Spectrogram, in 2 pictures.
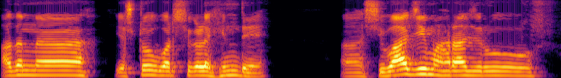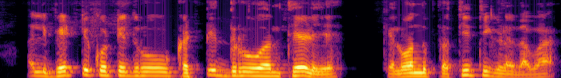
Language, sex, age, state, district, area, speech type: Kannada, male, 30-45, Karnataka, Dharwad, rural, spontaneous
